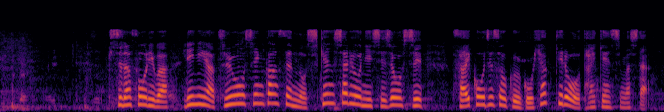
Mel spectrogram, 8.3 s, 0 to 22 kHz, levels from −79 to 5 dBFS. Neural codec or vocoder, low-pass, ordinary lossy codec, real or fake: codec, 16 kHz, 16 kbps, FreqCodec, smaller model; 7.2 kHz; AAC, 48 kbps; fake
